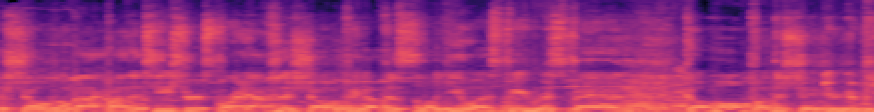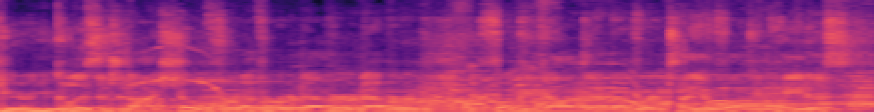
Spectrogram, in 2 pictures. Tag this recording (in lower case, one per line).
speech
